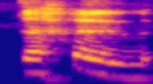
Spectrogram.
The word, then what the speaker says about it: The HU: They're called The Who, and it's not it's spelled the HU, and they're actually a Mongolian heavy metal group.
